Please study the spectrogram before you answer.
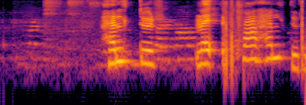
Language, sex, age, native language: Icelandic, female, 8, Icelandic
